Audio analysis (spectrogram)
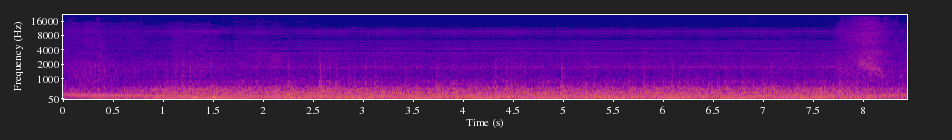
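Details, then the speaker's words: New Beko refrigerator, level and nearly empty, with its compressor running: a steady low hum with a faint buzzing rattle from somewhere low near the bottom grille; pressing the grille quietens it slightly but the rattle persists. "он где-то там внизу дребезжит и решетка нажмешь пальцем вроде потише но по факту оно все рано дребезжит и дребезжит"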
